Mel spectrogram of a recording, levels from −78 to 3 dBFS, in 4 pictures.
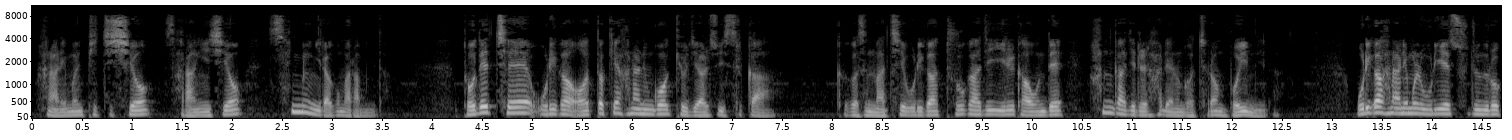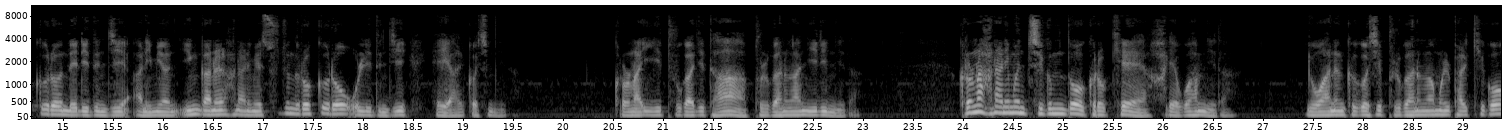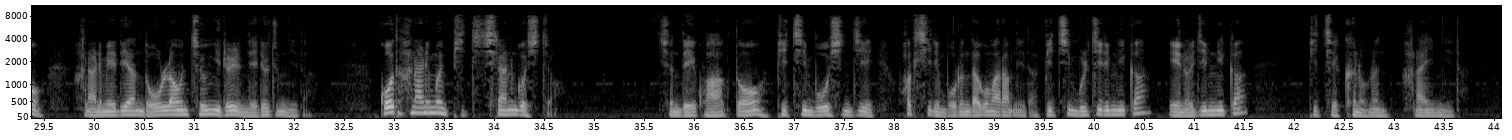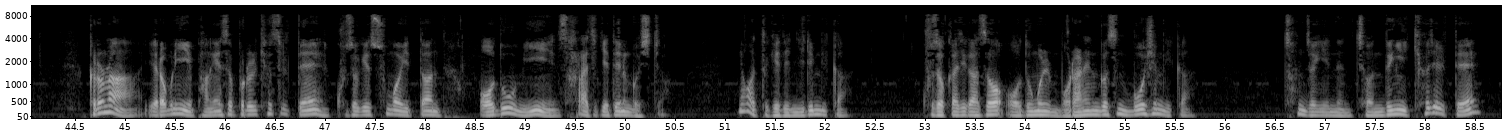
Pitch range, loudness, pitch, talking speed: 95-120 Hz, -28 LUFS, 105 Hz, 325 characters per minute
